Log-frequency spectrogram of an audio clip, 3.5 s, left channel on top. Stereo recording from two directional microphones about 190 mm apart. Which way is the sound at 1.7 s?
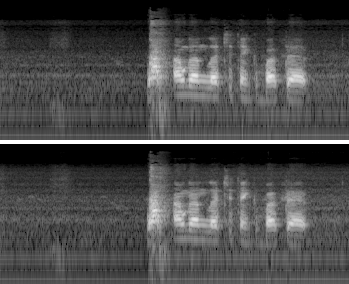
50° left (ahead or behind).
